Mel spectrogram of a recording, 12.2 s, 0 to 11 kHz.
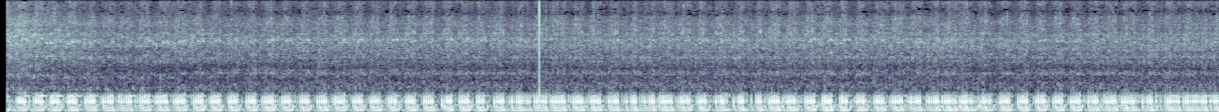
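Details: Honda CBR954 before installing new cam chain: steady idle with fast, uneven metallic clatter over the firing beat; top-end rattle, cam chain suspected.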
